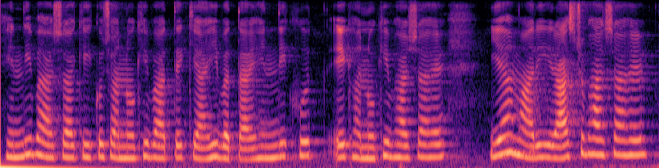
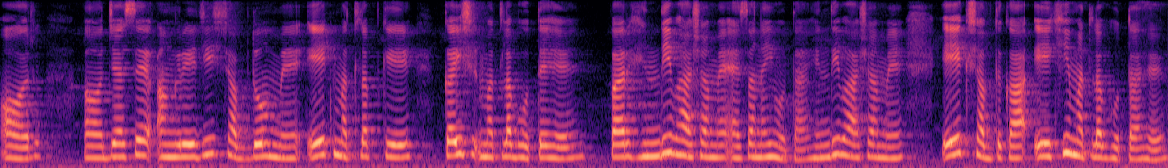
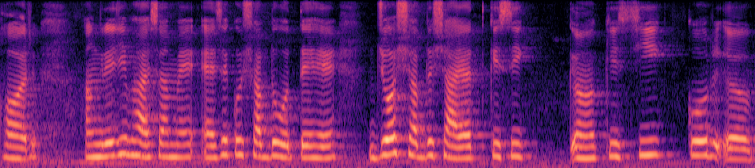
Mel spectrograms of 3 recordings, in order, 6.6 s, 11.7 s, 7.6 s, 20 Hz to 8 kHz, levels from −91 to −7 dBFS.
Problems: constant background noise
